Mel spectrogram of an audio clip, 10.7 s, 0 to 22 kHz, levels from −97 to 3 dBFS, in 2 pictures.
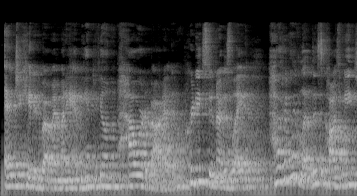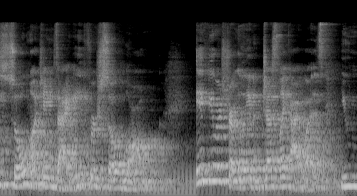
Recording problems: room echo; slight; dies away in 1 s
off-mic speech; somewhat distant
squashed, flat; somewhat
electrical hum; faint; throughout; 50 Hz, 25 dB below the speech
abrupt cut into speech; at the end

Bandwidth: 13.5 kHz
